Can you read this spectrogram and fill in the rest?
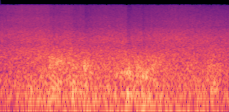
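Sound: thunderstorm with rain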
